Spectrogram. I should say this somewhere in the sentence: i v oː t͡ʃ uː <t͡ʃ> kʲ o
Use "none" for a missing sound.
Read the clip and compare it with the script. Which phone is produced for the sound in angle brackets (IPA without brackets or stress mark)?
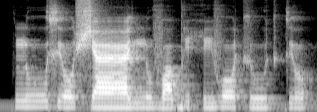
t͡ʃ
